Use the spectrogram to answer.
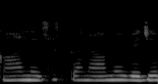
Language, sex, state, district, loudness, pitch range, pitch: Hindi, female, Bihar, Vaishali, -39 LUFS, 195-205 Hz, 200 Hz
